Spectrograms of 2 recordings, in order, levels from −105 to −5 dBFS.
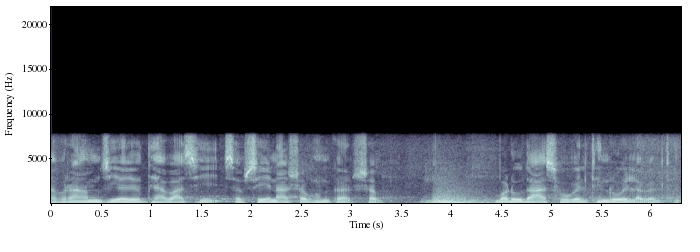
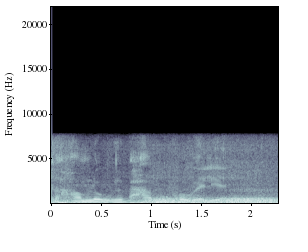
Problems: background sounds at intervals, background conversations at intervals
